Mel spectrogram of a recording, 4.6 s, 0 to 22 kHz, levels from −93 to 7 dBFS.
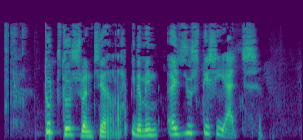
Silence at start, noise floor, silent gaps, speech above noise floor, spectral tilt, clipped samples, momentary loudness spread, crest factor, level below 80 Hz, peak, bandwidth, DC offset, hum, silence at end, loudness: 0.1 s; -64 dBFS; none; 43 dB; -4.5 dB/octave; under 0.1%; 14 LU; 20 dB; -58 dBFS; -2 dBFS; 11.5 kHz; under 0.1%; none; 0.65 s; -21 LUFS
